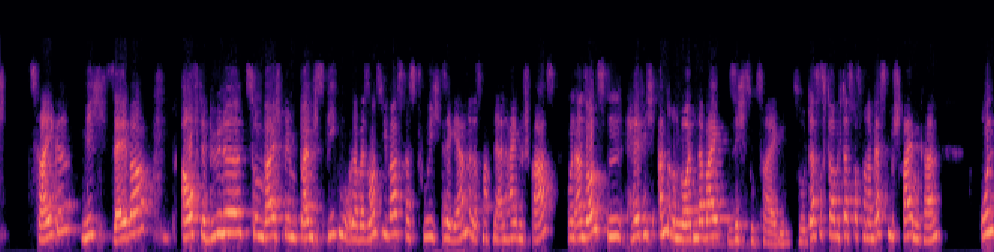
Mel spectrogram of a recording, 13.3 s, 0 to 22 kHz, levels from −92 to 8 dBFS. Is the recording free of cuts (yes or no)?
no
